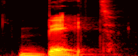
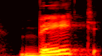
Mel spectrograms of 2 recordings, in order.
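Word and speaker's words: ב: a began kapha letter bhagat kapha letters are special because they can be pronounced in one of two ways either as ba or the way you can tell how to pronounce it is whether it has a dot in it bait with a dot is pronounced ba or hard and bait without a dot is pronounced v or soft this dot is called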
